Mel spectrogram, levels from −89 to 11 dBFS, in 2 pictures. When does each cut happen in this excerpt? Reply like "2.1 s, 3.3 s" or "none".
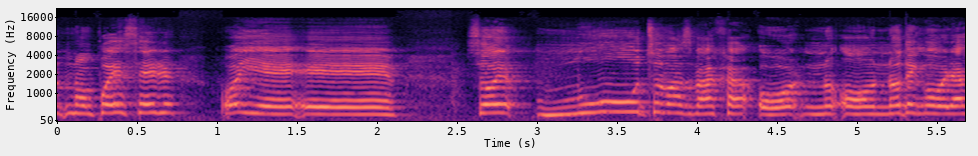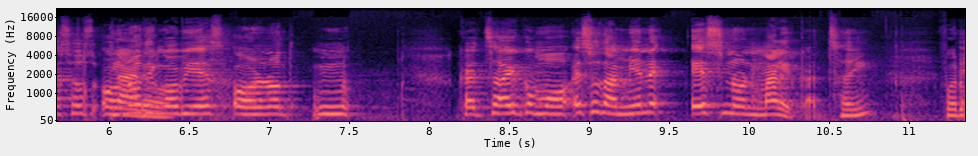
none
